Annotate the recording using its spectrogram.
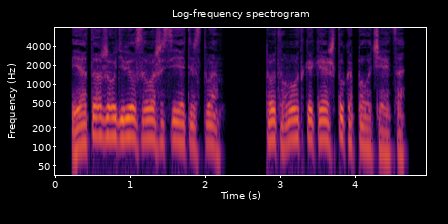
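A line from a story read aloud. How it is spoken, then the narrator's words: Sigh. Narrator (Russian): вздохнул виконт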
